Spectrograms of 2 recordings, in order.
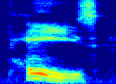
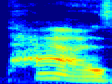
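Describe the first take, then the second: First: The vowel is a long 'ay' sound. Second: The vowel is short, with no 'ay' sound. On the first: The speaker calls it right. "it's pronounced Paze" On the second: The speaker calls it wrong. "it's not it's not Paz"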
